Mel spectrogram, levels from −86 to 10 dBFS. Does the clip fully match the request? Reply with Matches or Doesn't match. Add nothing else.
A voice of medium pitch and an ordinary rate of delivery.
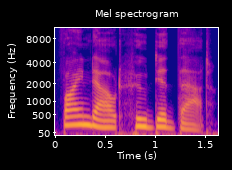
Matches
